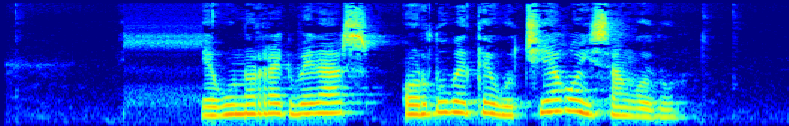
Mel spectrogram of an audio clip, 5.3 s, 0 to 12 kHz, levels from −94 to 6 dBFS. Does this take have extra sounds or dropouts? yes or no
no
